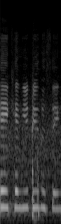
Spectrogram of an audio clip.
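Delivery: meek, small, soft, hesitant timid voice. Showing how messages with no capitals read, the speaker uses a soft timid voice. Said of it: "soft little t- uh, timid voice".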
